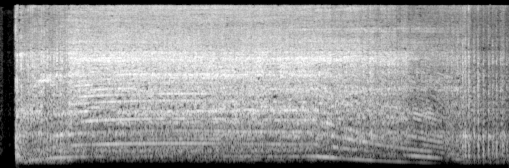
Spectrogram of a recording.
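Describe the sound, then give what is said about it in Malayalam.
A kitchen mixer grinder blends blanched spinach into a paste, its motor starting abruptly into a loud, steady, high whirring drone. The motor's pitch dips and wavers toward the end. “അതിനുശേഷം അത് എടുക്കുക, straight goes മിക്സിയിലേക്ക് പോകുന്നു, അതിനുശേഷം നന്നായിട്ട് അരയ്ക്കുക.”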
